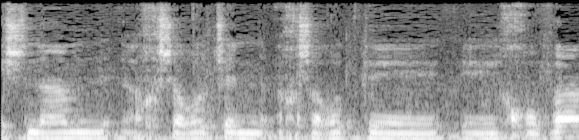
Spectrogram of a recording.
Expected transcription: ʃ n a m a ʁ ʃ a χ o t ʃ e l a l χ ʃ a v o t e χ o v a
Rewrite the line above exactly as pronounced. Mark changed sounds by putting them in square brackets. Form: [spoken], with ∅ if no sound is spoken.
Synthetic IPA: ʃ n a m a [χ] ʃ a [ʁ] o t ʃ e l a [∅] χ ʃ a [ʁ] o t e χ o v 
